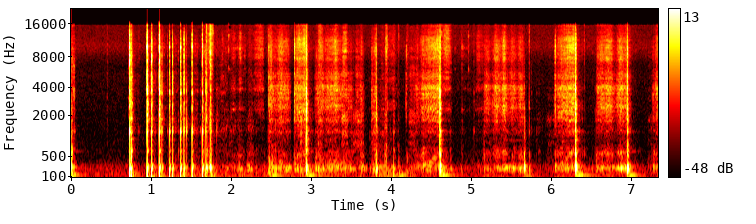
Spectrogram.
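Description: Fingertips tap and scratch the textured plastic grip and body near the buttons of a black Canon EOS 1000D DSLR with kit lens, its hollow plastic body held still on a surface. A quick run of short, hollow clicks and taps opens the clip, followed by softer rubbing scrapes and occasional sharper taps. The sound is dry and low-pitched, with little ring after each hit.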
